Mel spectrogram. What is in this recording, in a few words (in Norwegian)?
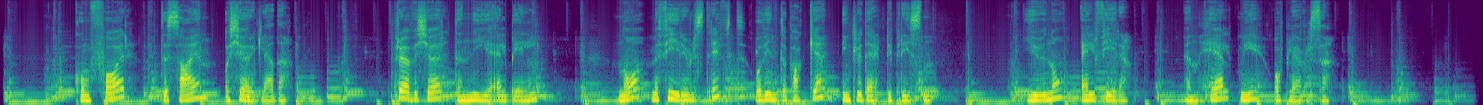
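reklame, Norwegian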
